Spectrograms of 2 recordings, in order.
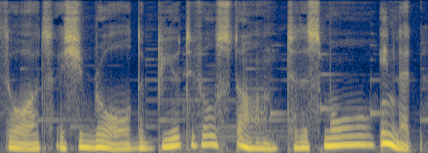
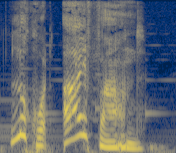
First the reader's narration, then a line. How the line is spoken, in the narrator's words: shouted triumphantly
